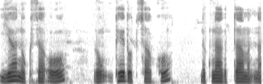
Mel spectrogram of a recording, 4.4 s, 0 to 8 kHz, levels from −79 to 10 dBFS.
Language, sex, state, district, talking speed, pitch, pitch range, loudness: Garo, male, Meghalaya, South Garo Hills, 95 wpm, 110 Hz, 100-120 Hz, -19 LUFS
